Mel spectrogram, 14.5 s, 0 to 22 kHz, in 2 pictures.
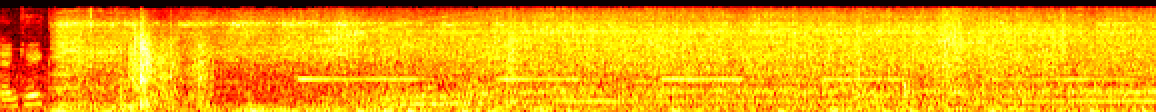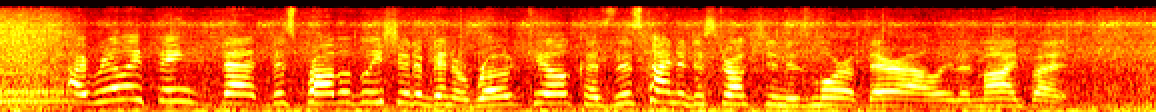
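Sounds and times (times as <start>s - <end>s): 
speech: 0.1s - 1.7s, 8.8s - 14.0s
car crusher flattening a Volvo onto a Chevy Astro van: 0.3s - 14.4s
sustained hydraulic whine: 0.3s - 14.4s
brief warbling squeal: 1.8s - 7.7s.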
